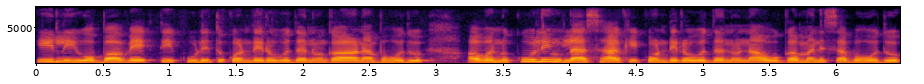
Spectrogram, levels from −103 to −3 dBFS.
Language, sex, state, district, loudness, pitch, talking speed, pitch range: Kannada, female, Karnataka, Mysore, -24 LUFS, 215 Hz, 100 wpm, 210-230 Hz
